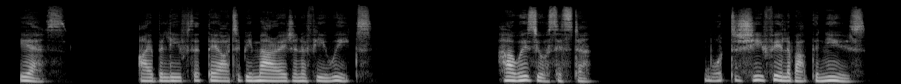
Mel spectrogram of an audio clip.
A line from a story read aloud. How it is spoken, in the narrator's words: the Colonel asked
